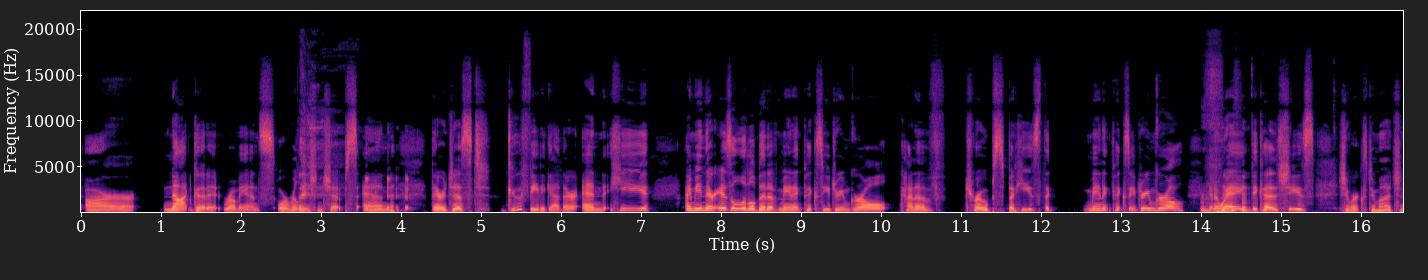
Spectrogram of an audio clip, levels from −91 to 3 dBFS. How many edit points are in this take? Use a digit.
0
